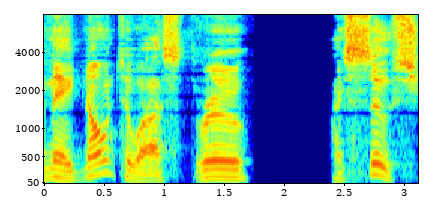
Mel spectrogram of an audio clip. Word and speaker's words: Iesus: known to us through Isus, your servant. That's the Greek pronunciation.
